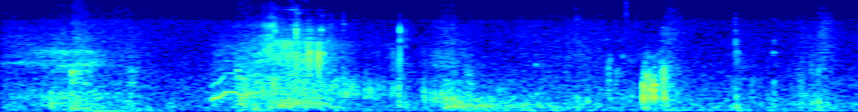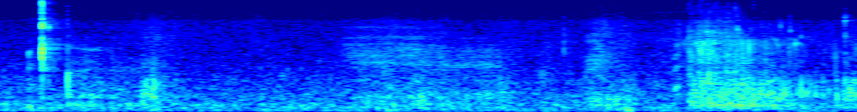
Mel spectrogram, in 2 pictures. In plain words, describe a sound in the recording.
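A young man sips air through a bottle's mouthpiece.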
